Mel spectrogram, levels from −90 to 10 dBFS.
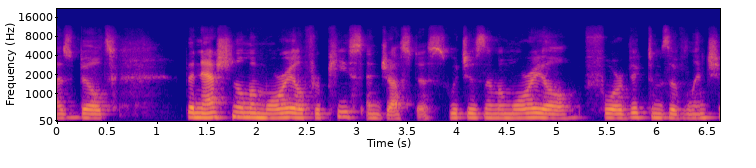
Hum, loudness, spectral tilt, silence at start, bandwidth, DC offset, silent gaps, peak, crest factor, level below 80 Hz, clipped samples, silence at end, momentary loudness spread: none; -23 LUFS; -5.5 dB/octave; 0 s; 11 kHz; under 0.1%; none; -2 dBFS; 20 dB; -68 dBFS; under 0.1%; 0 s; 10 LU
